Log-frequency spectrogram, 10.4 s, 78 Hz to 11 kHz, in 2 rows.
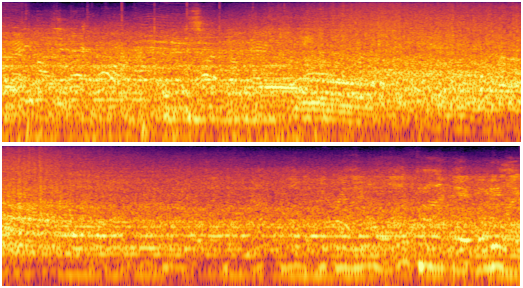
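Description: A pack of NASCAR Cup stock cars with V8 engines running at full speed past the grandstand. The engine noise builds to a peak about four to five seconds in, with the pitch falling as the cars go by, and then settles into a steadier, slightly quieter drone.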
